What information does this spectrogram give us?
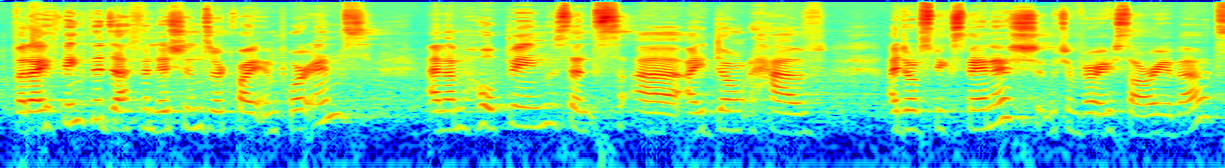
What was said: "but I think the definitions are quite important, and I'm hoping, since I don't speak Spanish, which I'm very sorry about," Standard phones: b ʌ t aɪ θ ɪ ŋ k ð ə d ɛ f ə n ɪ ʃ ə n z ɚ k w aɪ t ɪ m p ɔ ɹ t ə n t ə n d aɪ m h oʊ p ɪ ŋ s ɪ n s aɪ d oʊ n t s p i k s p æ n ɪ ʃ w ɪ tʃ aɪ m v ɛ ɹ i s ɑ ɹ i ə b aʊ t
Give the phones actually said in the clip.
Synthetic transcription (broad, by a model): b ʌ t aɪ θ ɪ ŋ k ð ə d ɛ f ə n ɪ ʃ ə n z ɚ k w aɪ t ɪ m p ɔ ɹ t n t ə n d aɪ m h oʊ p ɪ ŋ s ɪ n s aɪ d oʊ n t s p i k s p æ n ɪ ʃ w ɪ tʃ aɪ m v ɛ ɹ i s ɑ ɹ i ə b aʊ t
